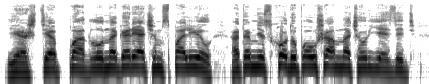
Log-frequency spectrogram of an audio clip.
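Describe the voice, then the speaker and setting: Guy doing a cursing monster from a horror story, loud and higher than his own voice, snarling, drawn out. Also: lively intonation, measured pace, no room sound, clean studio sound. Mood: furious. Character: foul-mouthed male forest monster, furious, menacing.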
